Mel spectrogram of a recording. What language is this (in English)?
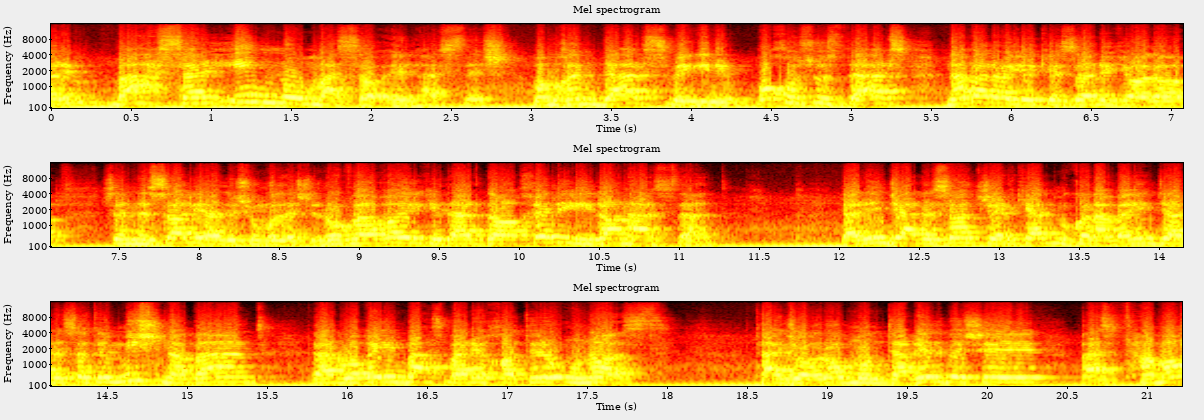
Persian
